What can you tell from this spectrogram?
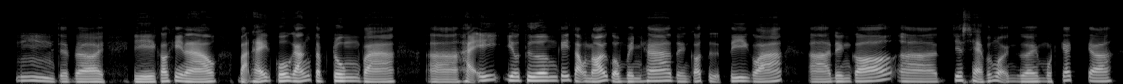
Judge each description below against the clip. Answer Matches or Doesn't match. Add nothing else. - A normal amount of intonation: Matches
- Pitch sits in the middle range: Matches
